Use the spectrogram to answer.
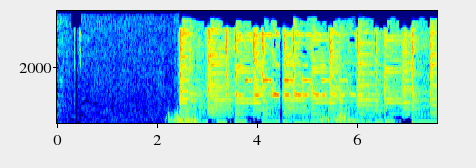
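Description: Tinny, melodic telephone tone like hold music plays on the line while a call is transferred to technical support. It starts after about two seconds of silence and then continues steadily at a fairly even level, with a thin phone-line quality.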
